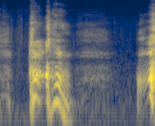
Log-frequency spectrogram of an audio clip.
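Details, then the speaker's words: Adult woman, a grandmother who has never smoked but clears her throat all the time, gives a short harsh throat-clearing cough, then a softer breath and another clearing burst: throat clearing / cough. "bue that sounds like I have a smoker's cough I do not smoke I never have smoked in my life but I remember my grandma always clearing your throat"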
